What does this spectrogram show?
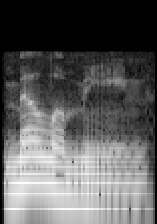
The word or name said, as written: melamine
